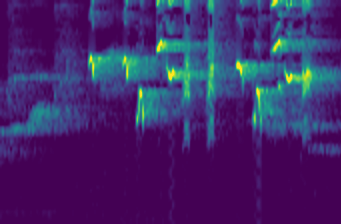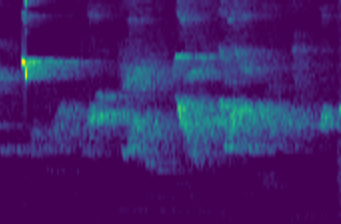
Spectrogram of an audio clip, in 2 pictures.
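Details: White-rumped shama singing a fighting song to stir up rival birds: rich mix of whistles, chatters and sharp clicks, ending in long smooth lower whistled notes.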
